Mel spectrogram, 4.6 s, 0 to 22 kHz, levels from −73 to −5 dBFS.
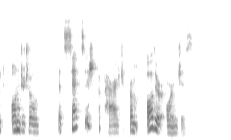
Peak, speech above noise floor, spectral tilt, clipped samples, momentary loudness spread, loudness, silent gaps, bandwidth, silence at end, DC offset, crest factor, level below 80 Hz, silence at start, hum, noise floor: -22 dBFS; over 47 dB; -2 dB/octave; under 0.1%; 13 LU; -42 LUFS; none; 15.5 kHz; 0.8 s; under 0.1%; 22 dB; under -90 dBFS; 0 s; none; under -90 dBFS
